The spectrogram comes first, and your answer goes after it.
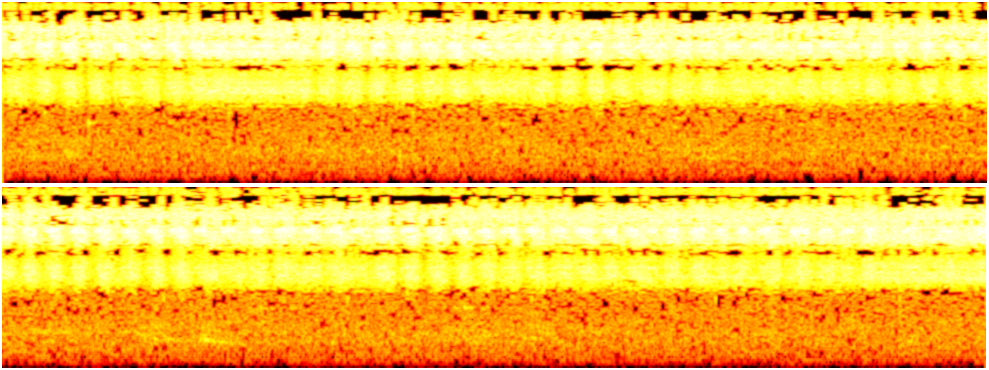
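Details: Provençal summer cicadas in France, singing a loud sustained sizzling buzz with a fast rhythmic pulsing that holds steady throughout, no other animals or noises present.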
